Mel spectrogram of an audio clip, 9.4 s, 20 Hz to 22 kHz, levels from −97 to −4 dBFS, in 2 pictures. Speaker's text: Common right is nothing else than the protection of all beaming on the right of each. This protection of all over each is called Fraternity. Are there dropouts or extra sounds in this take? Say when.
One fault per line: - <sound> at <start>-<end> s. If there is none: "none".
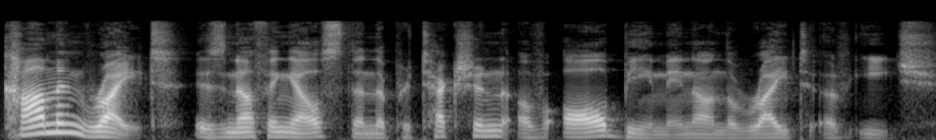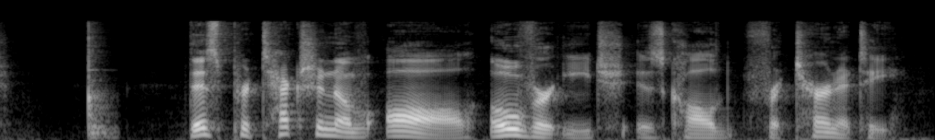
- tap at 5.1-5.3 s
